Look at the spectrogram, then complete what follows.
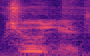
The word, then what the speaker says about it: Juliet: E a próxima particularidade do Juliet é a pronúncia. Como vocês podem ver, até agora eu pronunciei Juliet, que é como está indicado lá no PDF do ICA 112. Porém, pessoal, é extremamente raro o pessoal aqui no Brasil falar com esse sotaque, Juliet.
